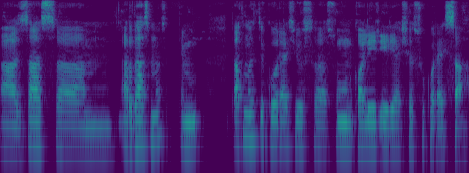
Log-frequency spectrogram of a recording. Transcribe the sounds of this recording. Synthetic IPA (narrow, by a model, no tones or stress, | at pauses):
t͡sas | ɐ̰ɾd̪ʱaːsmɐd͡zt̪im | t̪at̪ʰmɐd͡zt̪ikoɾajsjussuːnkɔleːd͡ʑeːɾijaɕɐsukoɾajsa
